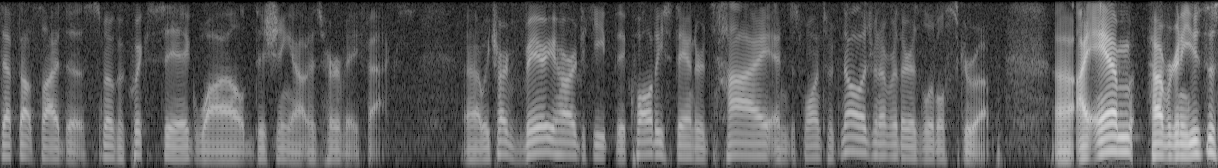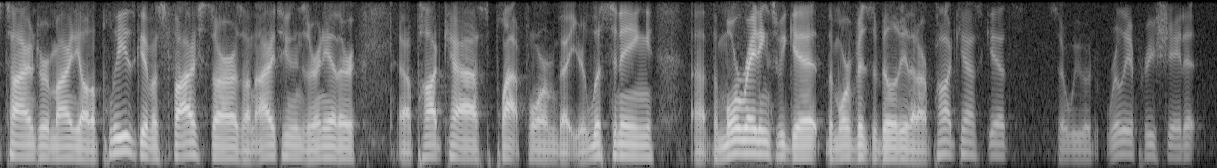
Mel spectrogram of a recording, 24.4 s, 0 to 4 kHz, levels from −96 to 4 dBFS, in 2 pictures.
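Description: No technical faults can be heard anywhere in the recording. The speech has passed through a call path that leaves nothing above 4 kHz, which fits G.711 A-law telephone coding, and the background room noise and the level shifts as the talker moves at around 9.5 s and 21 s belong to the recording itself.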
